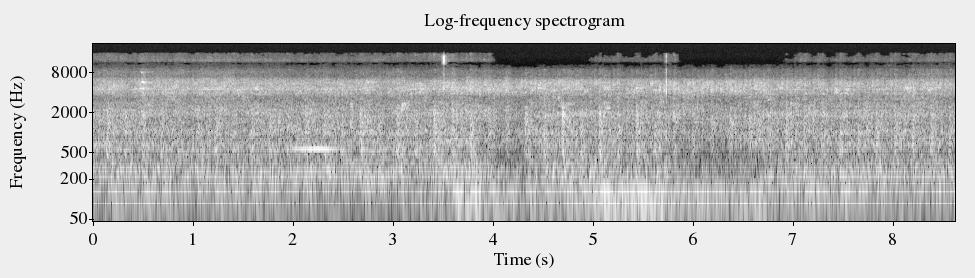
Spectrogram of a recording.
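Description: Diesel engine of a Valmet tractor carrying a sugarcane loader, running steadily with a low, even hum that swells slightly about five seconds in.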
